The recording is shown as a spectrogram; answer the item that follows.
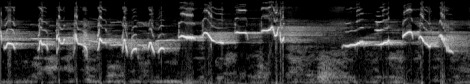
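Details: Oriental magpie-robin giving melodious ngeplong song, used to prompt young birds to sing: tumbling whistled notes, smooth rising and falling glides, and a brief dip before more sliding whistles.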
